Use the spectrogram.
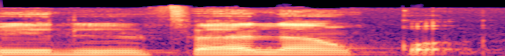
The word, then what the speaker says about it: الفلق: اعوذ قل اعوذ برب الفلق قل اعوذ برب الفلق قف فلق برب الفلق بربفلق روی قاف سعی کنید مقداری قاف وقتی تلفظ می‌کنین در مخرج قلقله داره می‌لرزه به ربالفلق به ربفلق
